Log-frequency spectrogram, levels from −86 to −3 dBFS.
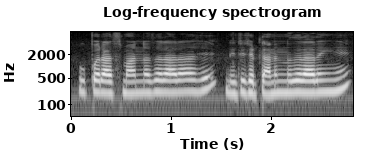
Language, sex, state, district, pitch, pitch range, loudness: Hindi, female, Chhattisgarh, Sukma, 215 Hz, 205-220 Hz, -16 LUFS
